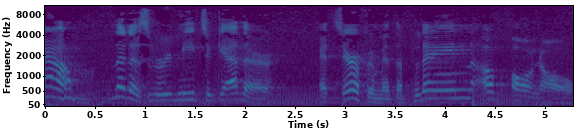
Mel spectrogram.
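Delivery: slow, high, sinister evil villain voice. Quoting a message sent to the speaker, delivered in an evil voice. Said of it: "let me use the evil voice".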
